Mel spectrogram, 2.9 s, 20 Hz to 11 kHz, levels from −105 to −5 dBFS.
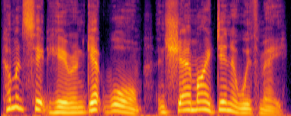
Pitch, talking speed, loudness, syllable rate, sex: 165 Hz, 265 wpm, -17 LUFS, 5.9 syllables/s, male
